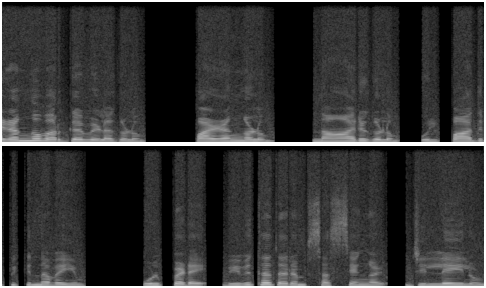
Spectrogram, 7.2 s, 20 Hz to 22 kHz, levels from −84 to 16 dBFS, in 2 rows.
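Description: From start to finish the speech carries a grainy, gritty distortion that shifts with the signal itself, roughest on soft syllables and trailing sounds, where quiet passages break up, sputter or drop out entirely. The grit sits only about 25 dB below the speech. This is low bit depth without dither: the audio was likely rounded to just 6 bits with no dither, so the rounding error tracks the waveform instead of forming a steady hiss.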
